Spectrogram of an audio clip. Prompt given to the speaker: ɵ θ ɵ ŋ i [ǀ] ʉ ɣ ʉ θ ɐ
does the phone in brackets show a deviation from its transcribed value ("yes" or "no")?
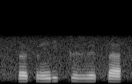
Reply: yes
